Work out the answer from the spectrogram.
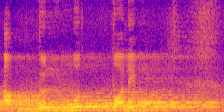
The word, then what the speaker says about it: Abdul Muttalib: Abdul Muttalib. Karena kadang ada yang menyebut Abdul Muttalib. Abdul Muttalib, yang betul adalah Abdul Muttalib, ta-nya yang bertasydid, bukan lamnya. Ya.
